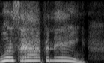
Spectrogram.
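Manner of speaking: high-pitched hollering.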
